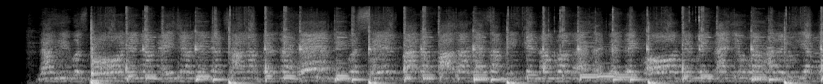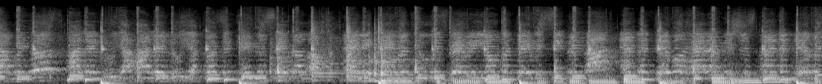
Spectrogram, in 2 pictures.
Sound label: chant interlude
